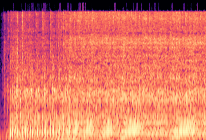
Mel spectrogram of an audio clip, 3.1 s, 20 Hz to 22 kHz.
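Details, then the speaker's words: Echo SRM-2320T string trimmer, a curb find, fires after pulling to the pop and runs on choke with a smooth, steady high-pitched two-stroke buzz and no sputter; running normally on choke. "Okay, so it's running on choke. Take it off choke. Sounds like it's got a high speed."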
